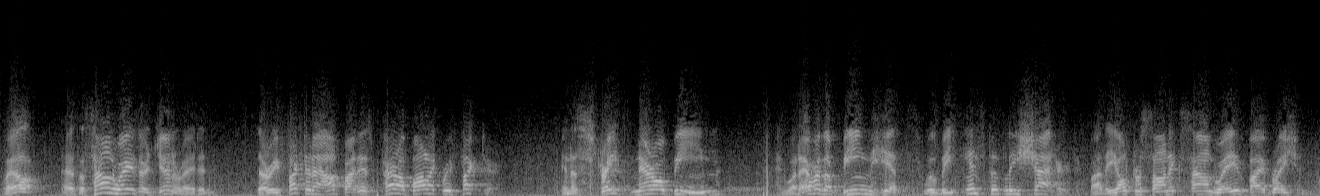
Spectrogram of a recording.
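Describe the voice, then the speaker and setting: An assured American scientist captain, with a high, animated voice and a patient teaching manner. It is old sci-fi serial acting on a muffled vintage soundtrack. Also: male voice, normal speed. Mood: calm, instructive. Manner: didactic, assured. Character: authoritative male scientist captain, calm, patient mentor. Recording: dull, noisy vintage broadcast soundtrack.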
